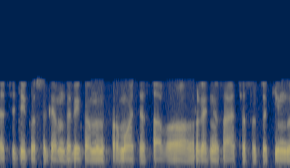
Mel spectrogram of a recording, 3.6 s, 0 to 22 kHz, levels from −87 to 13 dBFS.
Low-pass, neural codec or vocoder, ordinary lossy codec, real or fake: 3.6 kHz; none; MP3, 32 kbps; real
